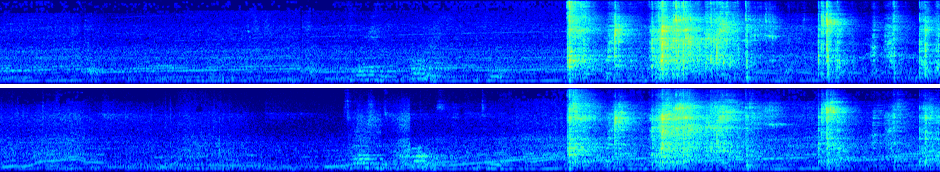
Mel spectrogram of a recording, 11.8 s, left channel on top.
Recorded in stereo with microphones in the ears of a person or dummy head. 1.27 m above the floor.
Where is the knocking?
40° left (ahead or behind), 1.3 m.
